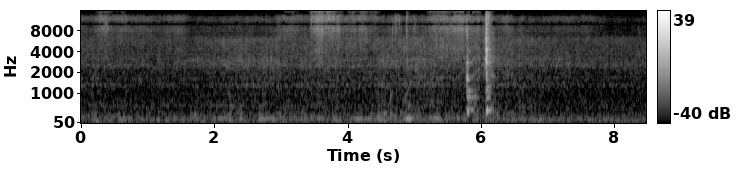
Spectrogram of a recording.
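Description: Quiet room tone with a faint low hum. About six seconds in, two short clicks close together as the plastic sub-meter is set onto the mounting plate inside the steel enclosure.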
